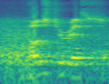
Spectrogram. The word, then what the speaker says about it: Posterous: you create an email um posterus and tumer posterous it's spelled like p o s t e r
